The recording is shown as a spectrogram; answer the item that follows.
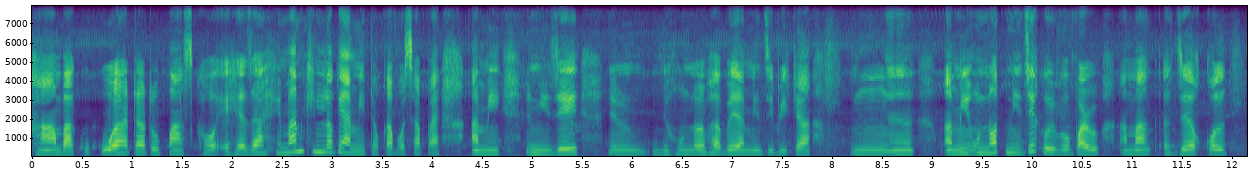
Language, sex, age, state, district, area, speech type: Assamese, female, 45-60, Assam, Dibrugarh, rural, spontaneous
